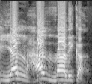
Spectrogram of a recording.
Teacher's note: سا کو زال میں ادغام کرتے ہیں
